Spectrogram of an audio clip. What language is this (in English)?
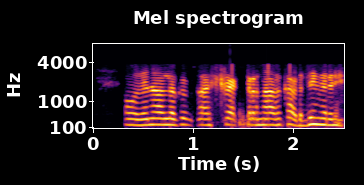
Punjabi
